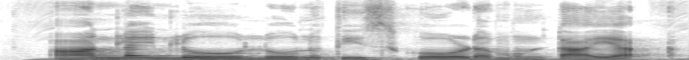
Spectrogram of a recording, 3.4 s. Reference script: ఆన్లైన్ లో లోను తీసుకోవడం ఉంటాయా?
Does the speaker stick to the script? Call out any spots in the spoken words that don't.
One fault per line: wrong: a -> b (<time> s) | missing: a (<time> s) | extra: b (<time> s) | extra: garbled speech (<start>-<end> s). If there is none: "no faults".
no faults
